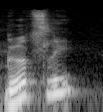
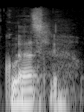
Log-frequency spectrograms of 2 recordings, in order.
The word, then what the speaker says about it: Gürzli: Und ich habe extra die berühmten, die heißen ja bei euch in der Schweiz ein bisschen anders, Weihnachtsgürzli, ist das richtig ausgesprochen? – Gürzli. – Gürzli.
